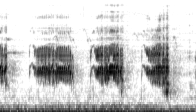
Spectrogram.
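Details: A bantam chicken, an Indonesian kate walik (frizzle) with a bare neck, starting to crow, gives three hoarse, strained calls, each about half a second long.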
